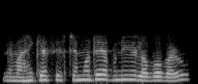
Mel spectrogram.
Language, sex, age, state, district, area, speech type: Assamese, female, 45-60, Assam, Dibrugarh, rural, conversation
